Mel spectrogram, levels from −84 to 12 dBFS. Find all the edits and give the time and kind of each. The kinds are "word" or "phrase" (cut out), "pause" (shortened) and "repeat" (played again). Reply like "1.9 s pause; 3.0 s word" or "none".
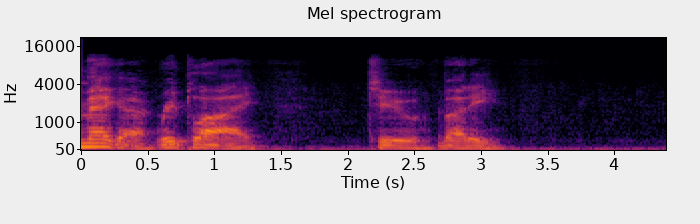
2.7 s word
